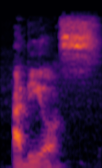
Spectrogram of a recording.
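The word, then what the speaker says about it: adiós: not mistaken so adios so instead of producing two separate vowels we pronounce them as one so adios adios okay so it's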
